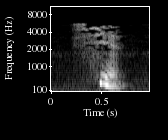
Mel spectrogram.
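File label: "线", Mandarin Chinese; hsk; chinese-flashcards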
